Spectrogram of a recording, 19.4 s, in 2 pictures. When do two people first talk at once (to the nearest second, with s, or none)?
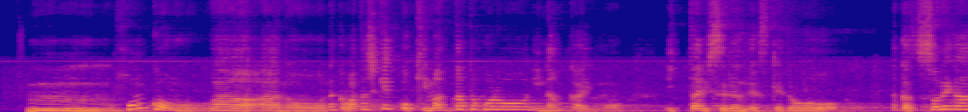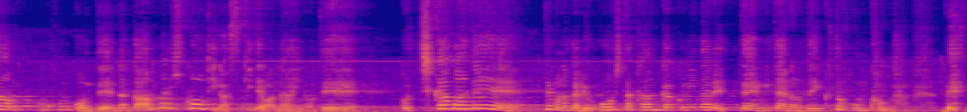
none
